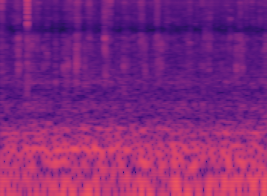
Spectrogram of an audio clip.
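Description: Added fire sound effect: steady crackling flames, many small crackles over an even low rush.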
